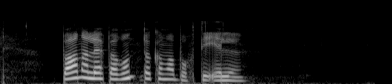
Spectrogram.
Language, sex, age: Norwegian, female, 30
